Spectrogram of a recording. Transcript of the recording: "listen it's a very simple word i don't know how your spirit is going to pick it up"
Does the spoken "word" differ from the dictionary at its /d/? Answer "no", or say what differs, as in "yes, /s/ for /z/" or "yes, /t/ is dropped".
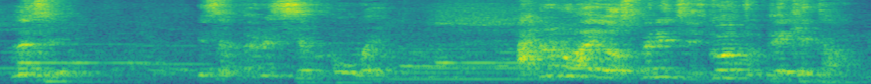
yes, /d/ is dropped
